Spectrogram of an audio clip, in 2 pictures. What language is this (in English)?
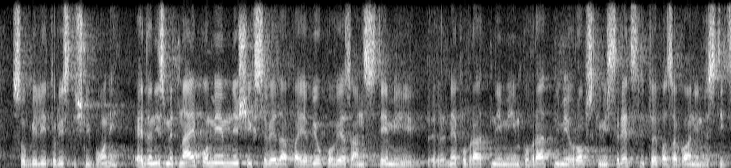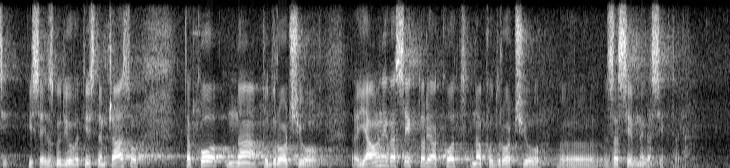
Slovenian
